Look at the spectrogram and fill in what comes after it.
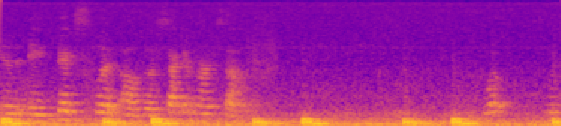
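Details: Fixed split second heart sound.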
